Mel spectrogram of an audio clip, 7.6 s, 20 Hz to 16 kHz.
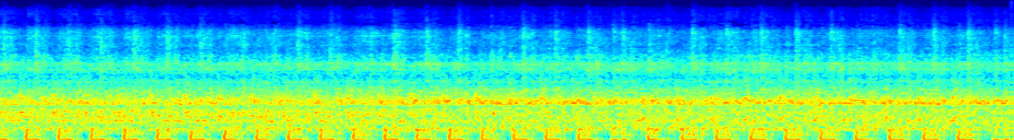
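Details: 1948 John Deere B tractor after Wico X magneto work: slow, even two-cylinder putt at about two beats a second with no misses. Healthy low idle, lower than before; the owner thinks the hotter spark made the difference.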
